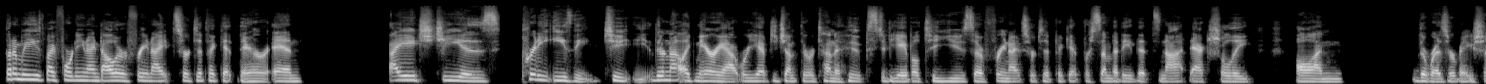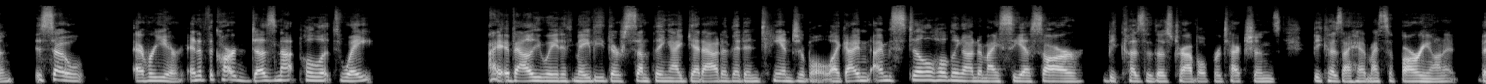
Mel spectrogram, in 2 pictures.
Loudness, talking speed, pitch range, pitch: -15 LUFS, 190 wpm, 135-170 Hz, 150 Hz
